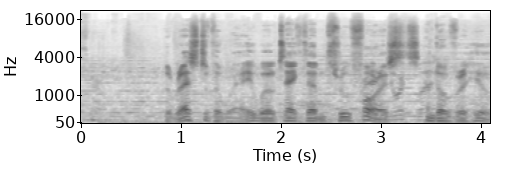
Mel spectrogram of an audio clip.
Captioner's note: voiceover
